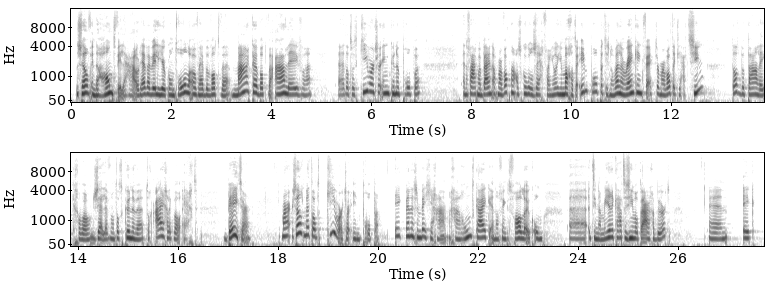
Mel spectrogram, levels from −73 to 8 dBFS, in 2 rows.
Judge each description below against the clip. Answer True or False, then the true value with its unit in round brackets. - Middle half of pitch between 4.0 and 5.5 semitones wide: False (3.6 semitones)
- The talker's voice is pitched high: True (225 Hz)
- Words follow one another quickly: True (225 wpm)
